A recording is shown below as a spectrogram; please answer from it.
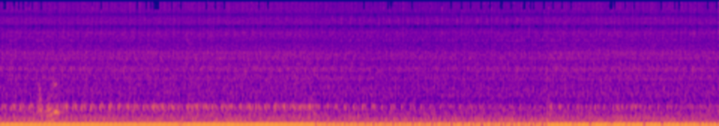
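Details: Westfield with Zetec Blacktop engine: steady idle with uneven stumbling beat and irregular missed exhaust pulses, a misfire at idle; cause unknown.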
